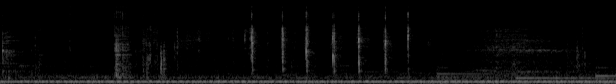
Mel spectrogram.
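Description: A paper page being pressed back onto the discs of a discbound planner: a run of six or seven sharp clicks as its punched edge snaps onto the discs, over a low steady hum. Soft background music fades in near the end.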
